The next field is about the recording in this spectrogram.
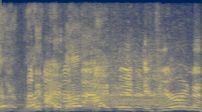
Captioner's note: laughing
